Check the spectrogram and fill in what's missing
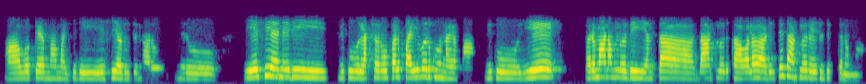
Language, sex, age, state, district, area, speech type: Telugu, female, 60+, Andhra Pradesh, East Godavari, rural, conversation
